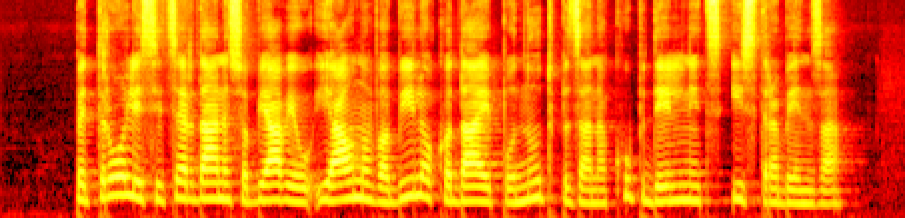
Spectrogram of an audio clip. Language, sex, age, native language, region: Slovenian, female, 30-49, Slovenian, Savinja region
